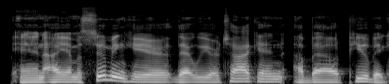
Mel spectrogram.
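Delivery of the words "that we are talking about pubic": ordinary talk, nothing marked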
